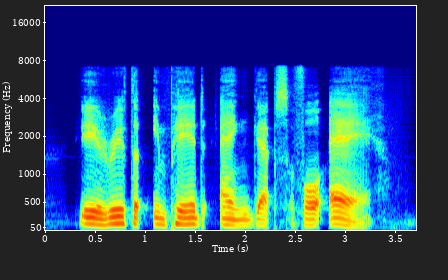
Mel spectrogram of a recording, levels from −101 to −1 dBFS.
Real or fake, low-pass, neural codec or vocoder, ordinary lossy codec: fake; 7.2 kHz; codec, 16 kHz, 0.5 kbps, X-Codec, HuBERT features, trained on LibriSpeech; none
